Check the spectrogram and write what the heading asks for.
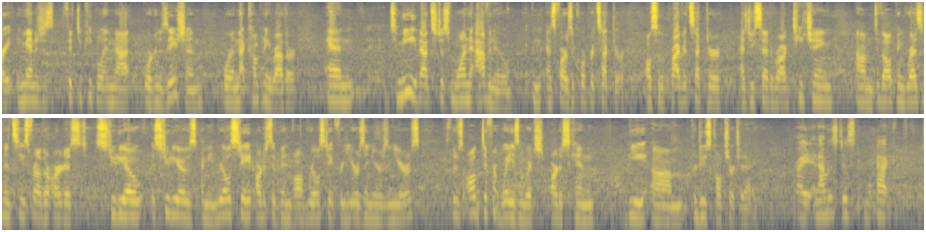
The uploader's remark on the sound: Live from Untitled Art Fair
